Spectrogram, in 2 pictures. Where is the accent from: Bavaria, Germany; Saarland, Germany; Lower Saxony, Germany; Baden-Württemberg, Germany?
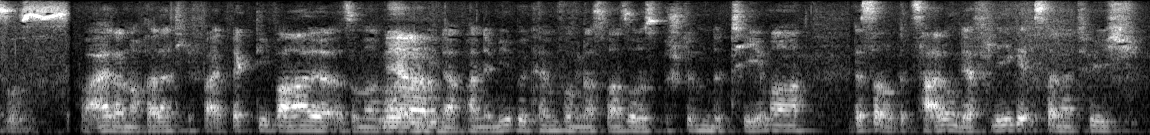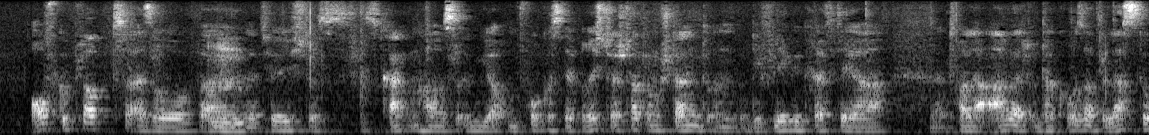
Saarland, Germany; Also ich komme aus dem Landkreis St. Wendel.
